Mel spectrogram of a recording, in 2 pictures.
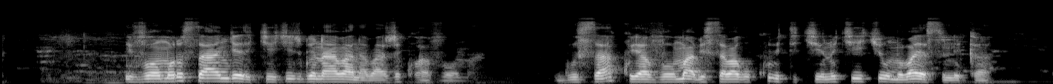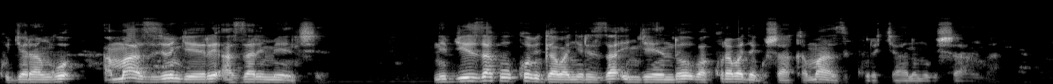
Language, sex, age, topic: Kinyarwanda, male, 18-24, health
